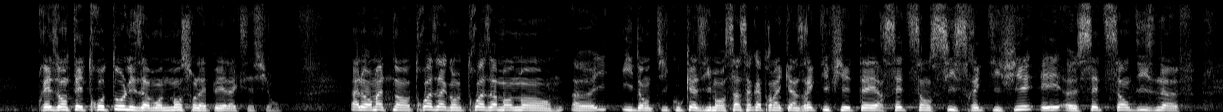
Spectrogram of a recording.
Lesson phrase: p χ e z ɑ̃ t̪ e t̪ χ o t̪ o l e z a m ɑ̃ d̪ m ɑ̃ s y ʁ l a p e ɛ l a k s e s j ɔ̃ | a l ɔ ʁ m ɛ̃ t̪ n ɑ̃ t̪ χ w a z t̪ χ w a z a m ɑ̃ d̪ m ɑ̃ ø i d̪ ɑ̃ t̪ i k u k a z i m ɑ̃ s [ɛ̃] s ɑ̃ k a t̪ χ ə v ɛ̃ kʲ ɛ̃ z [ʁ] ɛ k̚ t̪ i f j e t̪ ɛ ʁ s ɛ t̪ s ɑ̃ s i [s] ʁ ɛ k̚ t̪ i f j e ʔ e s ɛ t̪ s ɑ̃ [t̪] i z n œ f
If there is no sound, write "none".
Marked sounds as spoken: ɛ̃, ʁ, s, d̪

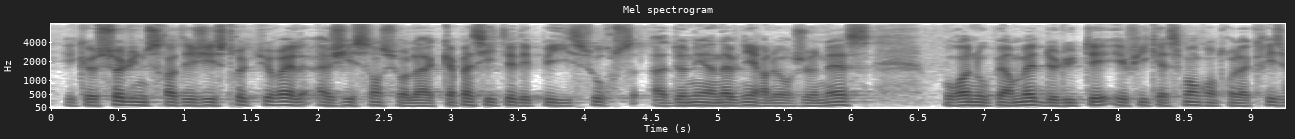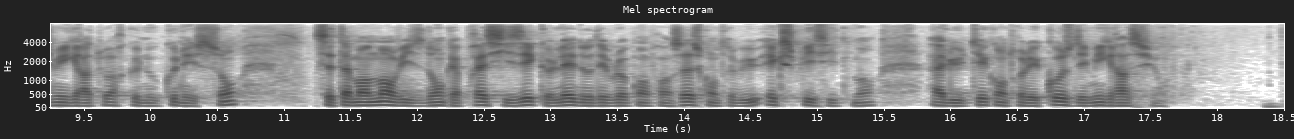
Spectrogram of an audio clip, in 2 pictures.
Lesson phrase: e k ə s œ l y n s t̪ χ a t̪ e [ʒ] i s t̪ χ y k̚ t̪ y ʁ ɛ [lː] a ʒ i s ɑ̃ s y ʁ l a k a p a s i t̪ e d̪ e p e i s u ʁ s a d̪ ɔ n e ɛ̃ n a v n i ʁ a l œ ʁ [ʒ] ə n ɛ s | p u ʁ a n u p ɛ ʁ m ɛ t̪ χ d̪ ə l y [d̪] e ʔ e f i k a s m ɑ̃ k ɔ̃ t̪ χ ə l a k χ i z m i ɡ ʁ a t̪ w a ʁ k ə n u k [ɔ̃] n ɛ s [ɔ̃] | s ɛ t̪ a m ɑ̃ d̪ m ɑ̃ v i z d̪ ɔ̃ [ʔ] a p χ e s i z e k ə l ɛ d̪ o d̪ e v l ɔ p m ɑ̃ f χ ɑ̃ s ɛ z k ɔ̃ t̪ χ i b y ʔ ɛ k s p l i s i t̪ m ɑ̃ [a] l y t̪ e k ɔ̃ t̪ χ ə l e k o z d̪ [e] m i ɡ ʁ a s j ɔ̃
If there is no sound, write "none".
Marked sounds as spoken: ʒ, l, ʒ, t̪, ɔ, ɔ̃, k, a, e

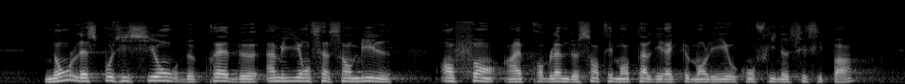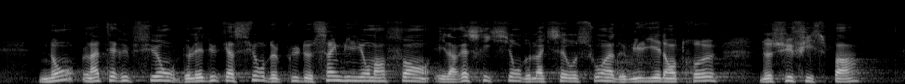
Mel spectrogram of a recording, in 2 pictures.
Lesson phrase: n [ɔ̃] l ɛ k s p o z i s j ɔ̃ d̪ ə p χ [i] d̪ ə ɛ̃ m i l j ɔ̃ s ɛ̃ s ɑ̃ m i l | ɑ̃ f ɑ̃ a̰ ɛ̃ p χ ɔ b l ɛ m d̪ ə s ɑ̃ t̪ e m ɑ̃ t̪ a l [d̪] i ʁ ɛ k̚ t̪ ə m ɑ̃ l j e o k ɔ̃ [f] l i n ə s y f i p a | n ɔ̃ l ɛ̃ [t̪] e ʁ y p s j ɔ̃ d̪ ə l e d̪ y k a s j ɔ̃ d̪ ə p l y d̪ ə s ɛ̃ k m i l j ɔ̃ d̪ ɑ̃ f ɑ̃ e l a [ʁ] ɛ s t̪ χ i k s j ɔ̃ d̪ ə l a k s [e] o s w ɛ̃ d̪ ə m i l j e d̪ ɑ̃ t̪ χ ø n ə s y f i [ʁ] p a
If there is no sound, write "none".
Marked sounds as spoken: ɔ̃, ɛ, d̪, f, t̪, ʁ, ɛ, z

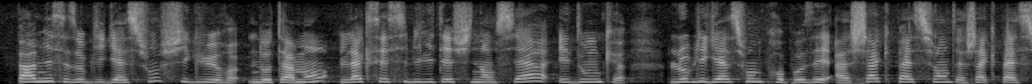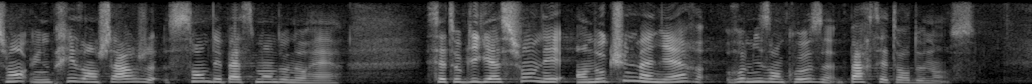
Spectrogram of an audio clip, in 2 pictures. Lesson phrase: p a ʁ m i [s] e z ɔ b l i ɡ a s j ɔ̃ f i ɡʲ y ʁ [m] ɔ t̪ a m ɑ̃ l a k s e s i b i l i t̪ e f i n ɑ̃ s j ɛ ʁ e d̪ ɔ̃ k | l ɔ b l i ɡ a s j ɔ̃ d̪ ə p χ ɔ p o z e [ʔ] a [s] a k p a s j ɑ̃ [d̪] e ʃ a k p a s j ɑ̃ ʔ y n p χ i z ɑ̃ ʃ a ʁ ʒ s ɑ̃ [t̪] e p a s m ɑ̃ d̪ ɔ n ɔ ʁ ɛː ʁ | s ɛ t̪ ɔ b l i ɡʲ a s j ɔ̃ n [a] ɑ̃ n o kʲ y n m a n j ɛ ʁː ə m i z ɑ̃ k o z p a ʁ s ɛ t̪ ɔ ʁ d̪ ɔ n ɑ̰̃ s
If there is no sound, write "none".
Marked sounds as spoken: s, n, ʔ, ʃ, t̪, d̪, ɛ

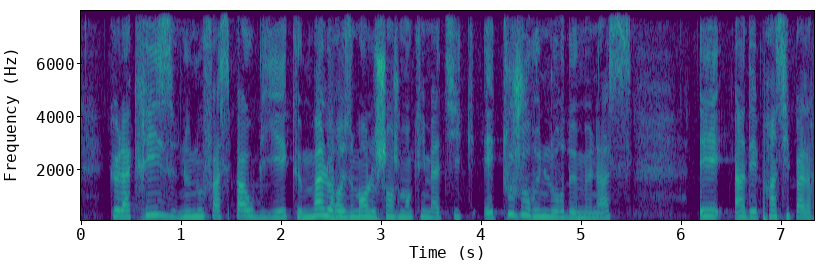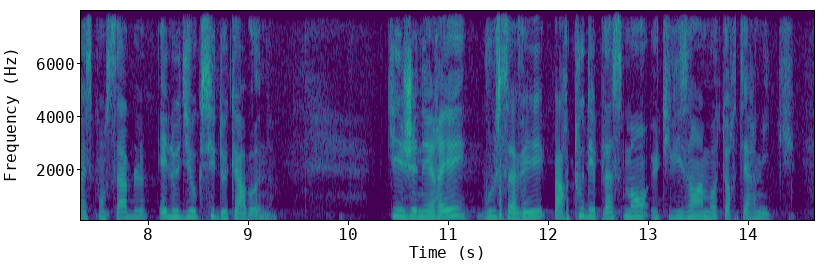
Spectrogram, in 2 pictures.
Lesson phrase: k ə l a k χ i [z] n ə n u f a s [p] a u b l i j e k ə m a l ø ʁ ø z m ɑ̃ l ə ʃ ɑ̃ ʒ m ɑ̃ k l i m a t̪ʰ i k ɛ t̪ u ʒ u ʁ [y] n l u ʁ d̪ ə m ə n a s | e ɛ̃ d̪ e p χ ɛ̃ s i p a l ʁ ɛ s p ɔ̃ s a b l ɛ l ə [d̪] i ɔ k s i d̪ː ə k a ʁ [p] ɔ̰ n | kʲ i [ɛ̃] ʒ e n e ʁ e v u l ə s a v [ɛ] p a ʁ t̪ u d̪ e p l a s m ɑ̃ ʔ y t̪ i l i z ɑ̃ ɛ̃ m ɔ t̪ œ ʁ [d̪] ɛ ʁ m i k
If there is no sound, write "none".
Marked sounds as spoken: z, p, y, d̪, b, ɛ, e, t̪

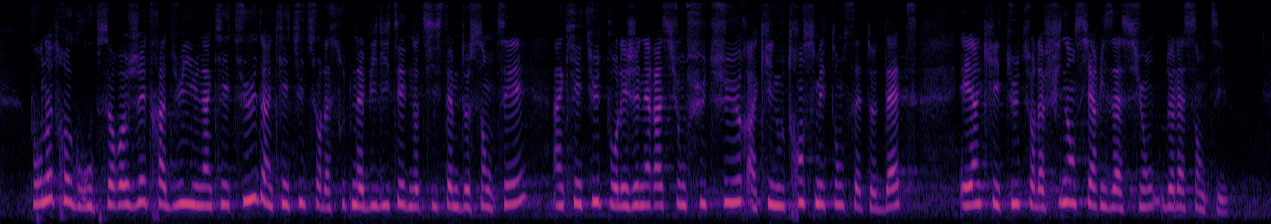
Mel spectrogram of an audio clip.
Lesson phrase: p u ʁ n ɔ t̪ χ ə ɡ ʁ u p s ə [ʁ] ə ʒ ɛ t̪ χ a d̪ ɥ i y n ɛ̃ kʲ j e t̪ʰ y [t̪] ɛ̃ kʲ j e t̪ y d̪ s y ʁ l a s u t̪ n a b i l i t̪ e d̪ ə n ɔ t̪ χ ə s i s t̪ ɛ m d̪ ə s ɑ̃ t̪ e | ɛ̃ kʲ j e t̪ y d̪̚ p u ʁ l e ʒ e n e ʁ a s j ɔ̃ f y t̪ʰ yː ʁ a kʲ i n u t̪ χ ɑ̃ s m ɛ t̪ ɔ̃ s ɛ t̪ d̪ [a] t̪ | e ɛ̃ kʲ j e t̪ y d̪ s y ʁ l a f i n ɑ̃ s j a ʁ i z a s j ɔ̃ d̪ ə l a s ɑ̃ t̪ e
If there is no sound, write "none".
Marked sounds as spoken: ʁ, d̪, ɛ

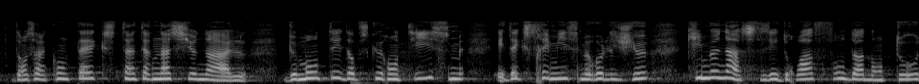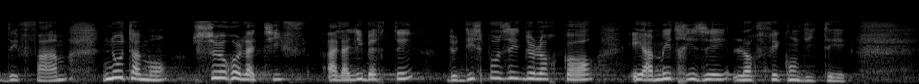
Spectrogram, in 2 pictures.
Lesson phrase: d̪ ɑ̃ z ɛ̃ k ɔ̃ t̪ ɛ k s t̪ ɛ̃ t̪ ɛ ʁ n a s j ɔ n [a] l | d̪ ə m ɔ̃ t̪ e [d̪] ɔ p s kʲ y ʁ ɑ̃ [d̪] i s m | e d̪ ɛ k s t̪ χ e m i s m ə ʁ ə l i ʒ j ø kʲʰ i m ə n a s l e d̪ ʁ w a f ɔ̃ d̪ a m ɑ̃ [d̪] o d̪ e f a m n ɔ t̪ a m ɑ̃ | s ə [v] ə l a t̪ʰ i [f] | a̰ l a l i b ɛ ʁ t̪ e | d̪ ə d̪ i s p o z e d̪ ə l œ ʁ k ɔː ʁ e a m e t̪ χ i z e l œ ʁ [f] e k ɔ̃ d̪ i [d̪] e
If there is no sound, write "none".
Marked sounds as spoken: a, d̪, t̪, t̪, ʁ, f, f, t̪

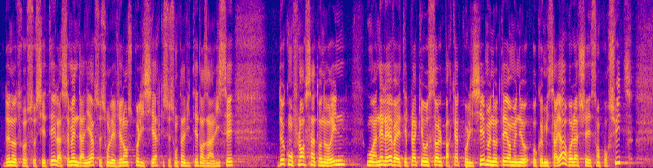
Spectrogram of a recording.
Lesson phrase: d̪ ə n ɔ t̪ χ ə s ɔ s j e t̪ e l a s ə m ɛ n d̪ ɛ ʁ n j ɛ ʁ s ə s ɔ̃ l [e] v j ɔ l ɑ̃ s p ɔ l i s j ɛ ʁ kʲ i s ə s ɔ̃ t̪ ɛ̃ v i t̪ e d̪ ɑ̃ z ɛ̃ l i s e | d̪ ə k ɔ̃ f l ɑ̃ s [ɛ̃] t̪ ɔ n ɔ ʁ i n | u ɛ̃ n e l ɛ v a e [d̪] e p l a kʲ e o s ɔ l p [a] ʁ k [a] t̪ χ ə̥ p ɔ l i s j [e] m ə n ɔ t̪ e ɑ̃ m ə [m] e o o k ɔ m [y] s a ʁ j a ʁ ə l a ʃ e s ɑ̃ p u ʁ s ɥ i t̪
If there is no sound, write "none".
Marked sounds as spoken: e, ɛ̃, t̪, a, a, e, n, i

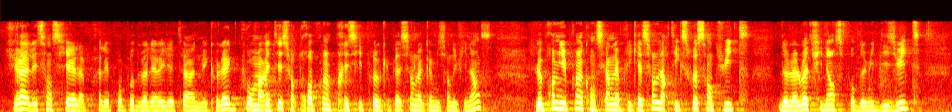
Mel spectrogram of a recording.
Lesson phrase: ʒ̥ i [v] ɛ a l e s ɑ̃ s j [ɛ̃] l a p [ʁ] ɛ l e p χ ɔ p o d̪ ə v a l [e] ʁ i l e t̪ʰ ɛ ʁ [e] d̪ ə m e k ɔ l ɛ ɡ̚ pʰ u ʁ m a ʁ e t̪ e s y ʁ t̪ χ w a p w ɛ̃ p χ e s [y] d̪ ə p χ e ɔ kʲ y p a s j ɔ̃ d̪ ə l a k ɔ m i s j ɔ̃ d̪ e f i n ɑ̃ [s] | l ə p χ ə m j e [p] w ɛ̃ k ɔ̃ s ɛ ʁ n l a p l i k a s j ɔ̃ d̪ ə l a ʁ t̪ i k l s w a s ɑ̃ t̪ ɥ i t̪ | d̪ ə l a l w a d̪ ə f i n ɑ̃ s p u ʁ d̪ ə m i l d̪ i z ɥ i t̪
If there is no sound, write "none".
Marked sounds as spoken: ʁ, ɛ, χ, e, e, i, s, p

